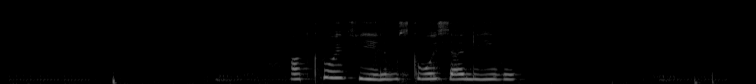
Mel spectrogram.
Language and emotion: Russian, sad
